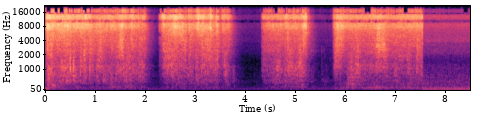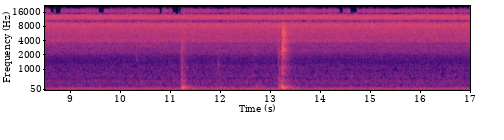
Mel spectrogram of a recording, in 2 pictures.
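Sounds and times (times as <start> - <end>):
low hum of machinery: 5.4 - 17.0.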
